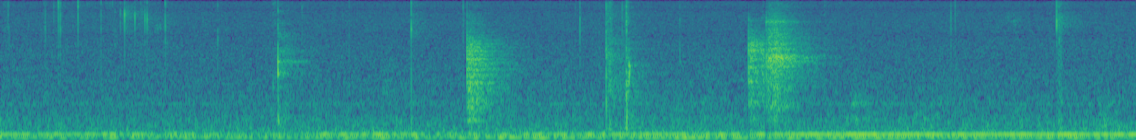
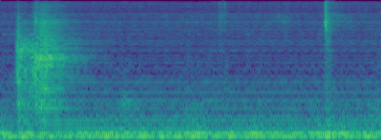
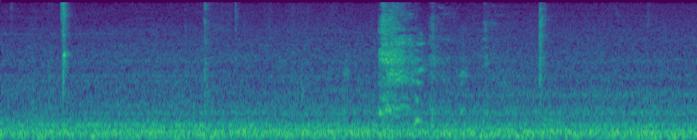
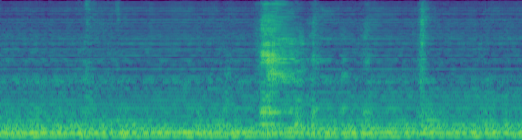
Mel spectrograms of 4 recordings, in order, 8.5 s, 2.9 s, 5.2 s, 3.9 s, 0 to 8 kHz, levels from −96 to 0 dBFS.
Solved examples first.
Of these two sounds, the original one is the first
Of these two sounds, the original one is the first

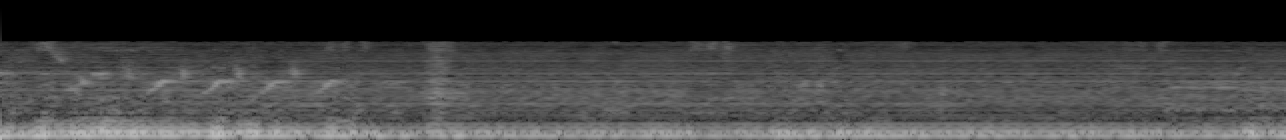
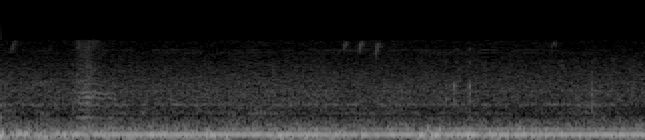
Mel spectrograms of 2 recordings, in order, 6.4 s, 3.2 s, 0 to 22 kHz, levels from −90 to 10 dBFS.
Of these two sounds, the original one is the second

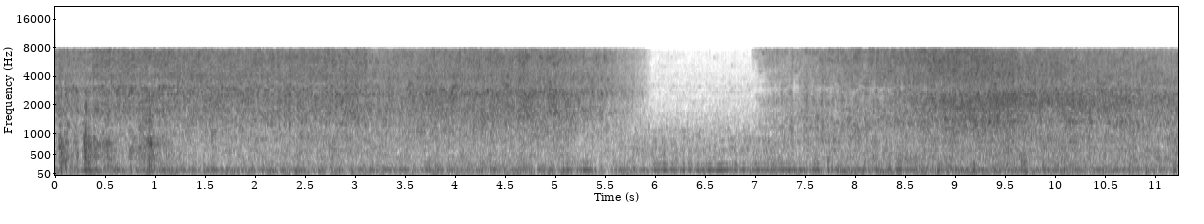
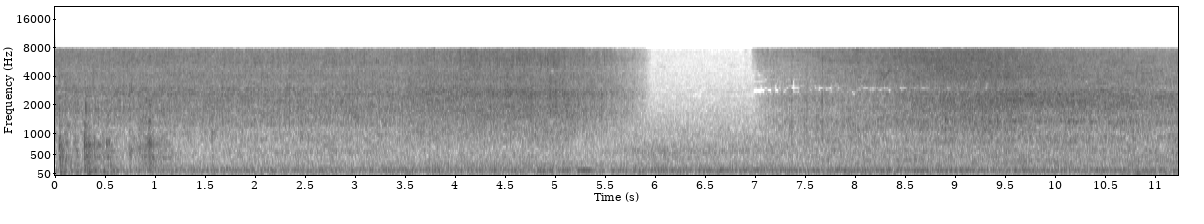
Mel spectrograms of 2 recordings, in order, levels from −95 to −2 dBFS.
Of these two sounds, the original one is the second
